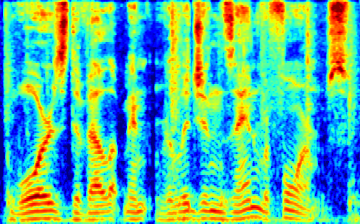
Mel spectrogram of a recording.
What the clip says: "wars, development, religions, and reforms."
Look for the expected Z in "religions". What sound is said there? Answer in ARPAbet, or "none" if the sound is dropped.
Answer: Z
